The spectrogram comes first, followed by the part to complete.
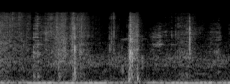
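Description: A metal shovel digging and scraping in loose soil, giving several short, sharp scrapes against a steady low rumble.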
